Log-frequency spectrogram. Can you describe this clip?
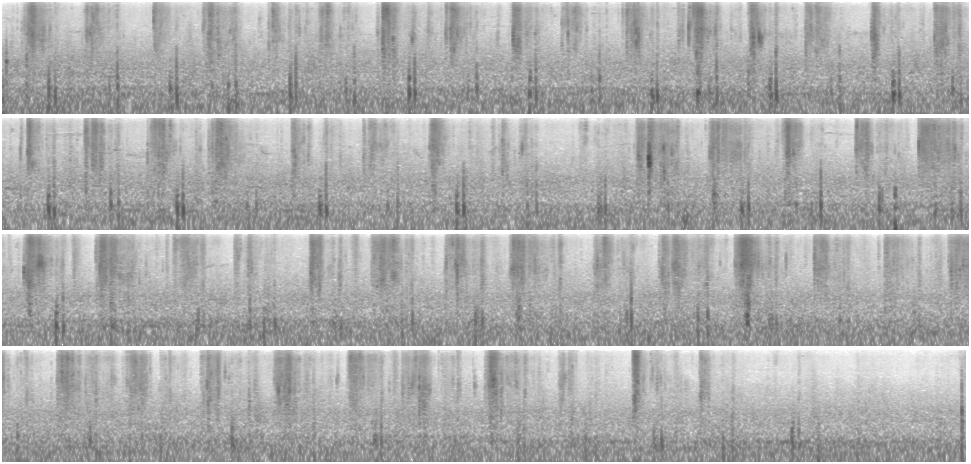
Footsteps on path - some fallen leaves
Walking down a public footpath in the country side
